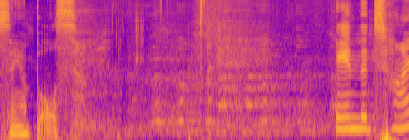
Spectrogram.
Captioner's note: audience laughing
